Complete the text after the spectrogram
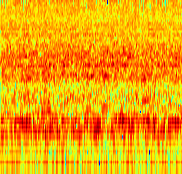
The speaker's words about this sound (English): In fact, the engines are accelerating now, and this is our takeoff.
